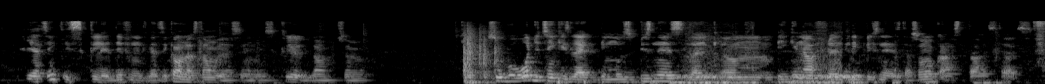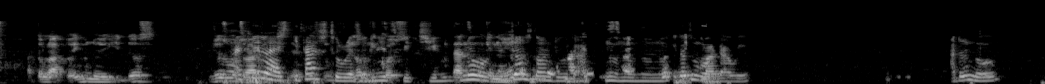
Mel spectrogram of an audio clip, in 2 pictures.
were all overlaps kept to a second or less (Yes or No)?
No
